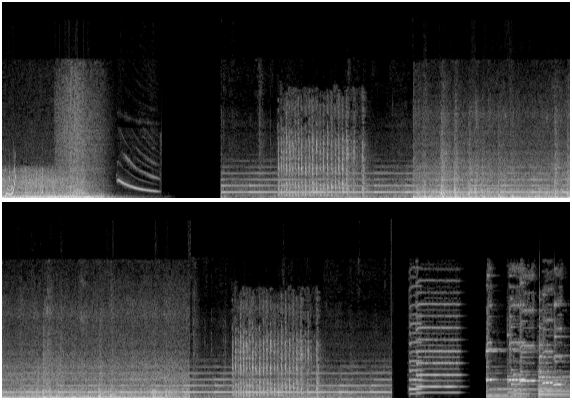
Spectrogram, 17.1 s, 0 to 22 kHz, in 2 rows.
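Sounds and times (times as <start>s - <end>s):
high electronic tone: 1.7s - 2.4s
train rumbling and clattering past: 3.8s - 13.9s.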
